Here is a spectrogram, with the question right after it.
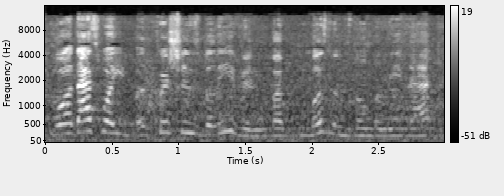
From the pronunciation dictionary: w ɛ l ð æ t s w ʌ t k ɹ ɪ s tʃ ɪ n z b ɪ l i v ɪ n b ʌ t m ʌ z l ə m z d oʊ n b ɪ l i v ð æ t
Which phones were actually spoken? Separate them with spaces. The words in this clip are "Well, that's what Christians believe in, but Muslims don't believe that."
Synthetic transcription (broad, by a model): w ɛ l ð æ t s w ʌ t k ɹ ɪ s tʃ ɪ n z b ɪ l i v ɪ n b ʌ t m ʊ z l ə m z d oʊ n b ɪ l i v ð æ t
